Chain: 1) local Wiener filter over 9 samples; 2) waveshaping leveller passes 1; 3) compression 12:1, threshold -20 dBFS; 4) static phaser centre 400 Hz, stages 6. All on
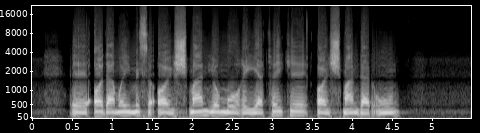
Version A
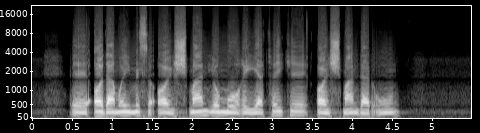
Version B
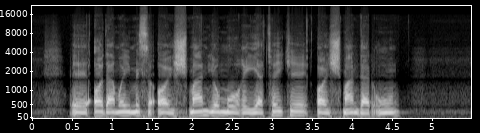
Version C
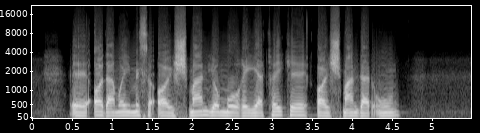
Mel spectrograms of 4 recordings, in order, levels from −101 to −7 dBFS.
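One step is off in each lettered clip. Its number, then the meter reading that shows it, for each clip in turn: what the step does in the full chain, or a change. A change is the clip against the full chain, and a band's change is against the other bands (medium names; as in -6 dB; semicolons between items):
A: 3, mean gain reduction 4.0 dB; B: 1, 8 kHz band +2.5 dB; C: 4, 125 Hz band +9.0 dB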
